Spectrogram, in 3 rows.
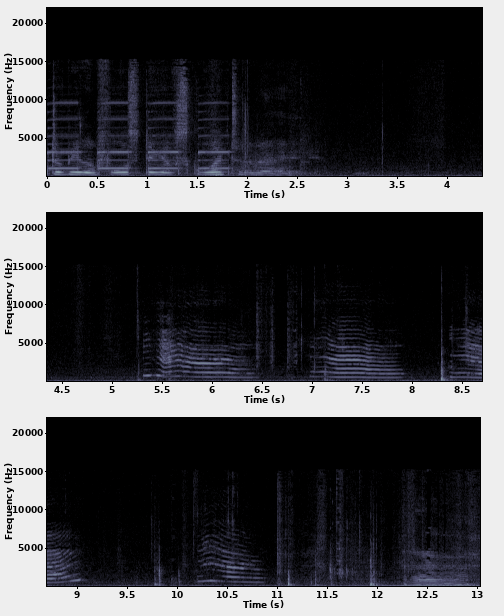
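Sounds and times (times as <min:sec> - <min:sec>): cat meowing: 0:05.3 - 0:06.4.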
